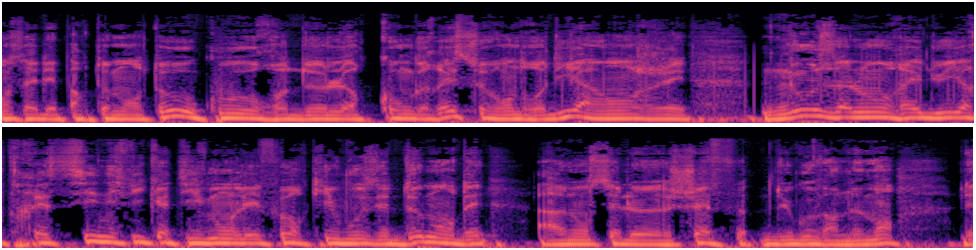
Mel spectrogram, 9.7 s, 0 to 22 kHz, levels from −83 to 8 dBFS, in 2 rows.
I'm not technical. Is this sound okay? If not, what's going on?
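No. From 2.37 to 4.77 s there's a train of clicks, around 30 uneven ticks, likely from electrical interference or a faulty connection or power supply.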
